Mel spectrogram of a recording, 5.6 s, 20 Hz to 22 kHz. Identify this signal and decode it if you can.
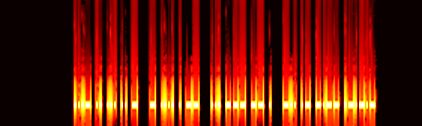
Morse code, heard as a keyed tone, about 50 wpm, 700 Hz. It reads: VISIT THEM SOME DAY.
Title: Sentences from Top 900 Words 50wpm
